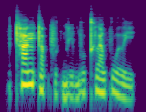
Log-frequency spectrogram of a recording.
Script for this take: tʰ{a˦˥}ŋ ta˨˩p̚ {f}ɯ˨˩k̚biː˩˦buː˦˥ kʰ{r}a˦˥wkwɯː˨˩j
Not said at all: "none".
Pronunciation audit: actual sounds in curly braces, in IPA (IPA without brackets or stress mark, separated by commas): a˥˩, f, l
